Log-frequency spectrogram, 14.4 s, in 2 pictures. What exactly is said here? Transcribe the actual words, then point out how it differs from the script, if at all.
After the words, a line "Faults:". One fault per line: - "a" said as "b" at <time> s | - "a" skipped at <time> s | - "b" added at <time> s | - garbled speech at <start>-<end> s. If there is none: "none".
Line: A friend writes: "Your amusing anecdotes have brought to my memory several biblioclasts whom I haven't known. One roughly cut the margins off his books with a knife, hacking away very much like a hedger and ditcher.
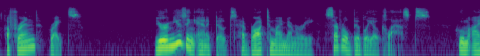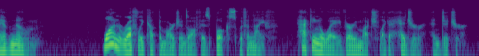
A friend writes: "Your amusing anecdotes have brought to my memory several biblioclasts whom I have known. One roughly cut the margins off his books with a knife, hacking away very much like a hedger and ditcher.
Faults:
- "haven't" said as "have" at 7.2 s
